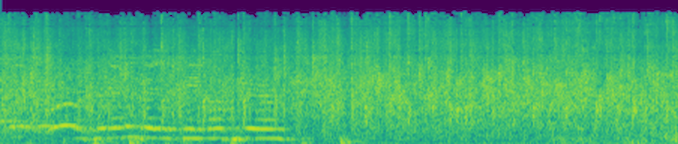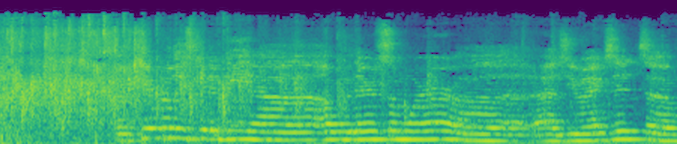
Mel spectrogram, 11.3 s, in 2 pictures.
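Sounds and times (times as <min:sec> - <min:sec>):
crowd applause: 0:00.0 - 0:08.6
speech: 0:01.5 - 0:02.8, 0:06.6 - 0:11.2.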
